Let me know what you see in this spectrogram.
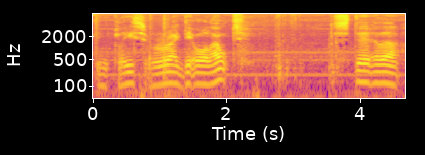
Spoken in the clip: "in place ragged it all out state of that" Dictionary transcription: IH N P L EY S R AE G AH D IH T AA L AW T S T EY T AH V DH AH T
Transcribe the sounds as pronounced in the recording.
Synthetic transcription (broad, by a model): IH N P L EY S R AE G D IH T AA L AW T S T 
